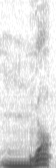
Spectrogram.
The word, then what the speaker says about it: mormal: What about mormal? – Mormal, M-O-R-M-A-L. – So it rhymes with normal, starts with an M.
